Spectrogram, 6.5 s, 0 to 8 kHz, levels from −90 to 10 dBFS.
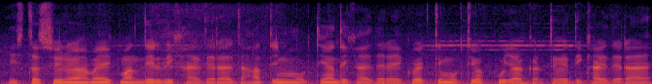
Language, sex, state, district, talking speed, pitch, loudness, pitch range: Hindi, male, Maharashtra, Dhule, 230 wpm, 105 Hz, -32 LUFS, 105-110 Hz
